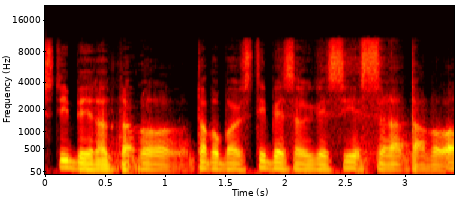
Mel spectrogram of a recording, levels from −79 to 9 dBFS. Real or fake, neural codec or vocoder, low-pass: fake; codec, 16 kHz in and 24 kHz out, 0.4 kbps, LongCat-Audio-Codec, two codebook decoder; 10.8 kHz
